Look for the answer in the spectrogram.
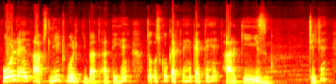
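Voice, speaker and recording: A man teaching English literature terms for an exam, asking questions and repeating each answer back, reading English question lines out slowly. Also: fairly high pitch, lively intonation, a little mellow, slightly rough. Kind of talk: exam-prep lecture.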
